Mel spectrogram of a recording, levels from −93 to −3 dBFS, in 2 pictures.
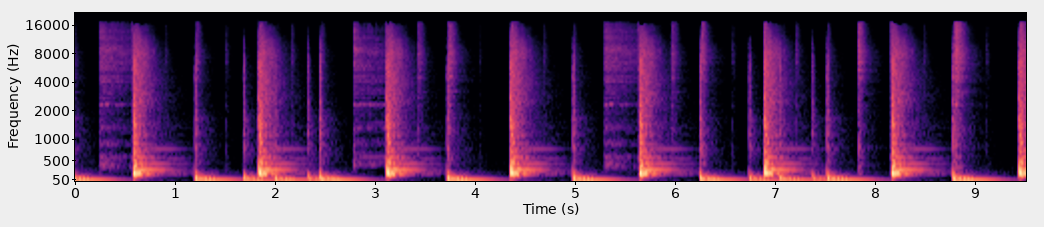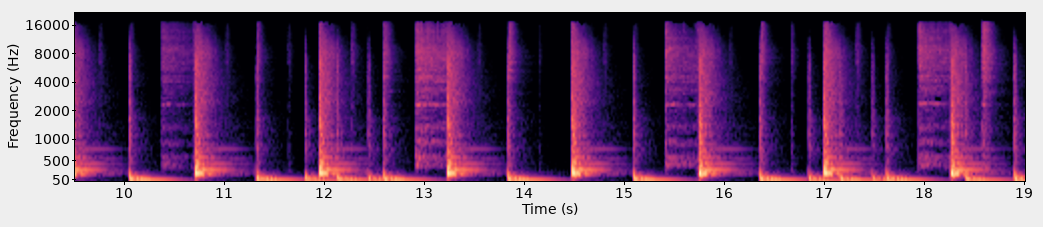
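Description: Nothing in this music stood out as a technical problem on listening.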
